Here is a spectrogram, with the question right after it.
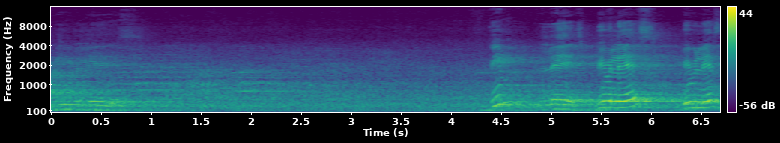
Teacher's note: विमलेश विमलेश विमलेश यानी लेस पे ज्यादा जोर पड़ रहा है।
